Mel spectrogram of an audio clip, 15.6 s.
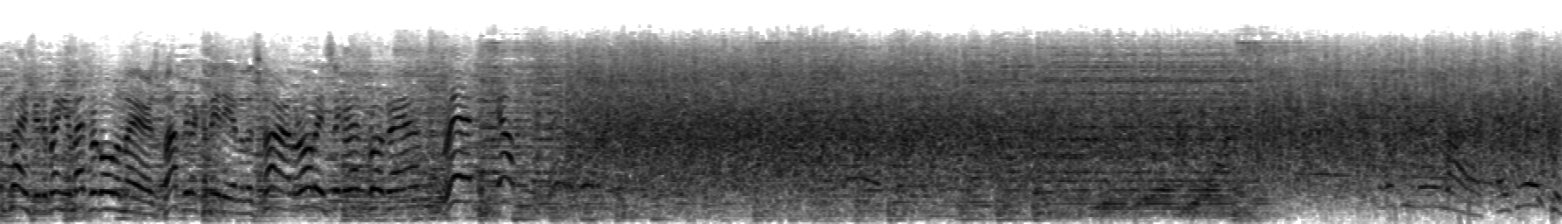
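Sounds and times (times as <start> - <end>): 
speech: 0.1 - 4.8
large studio audience and cast applauding: 5.0 - 15.6.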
